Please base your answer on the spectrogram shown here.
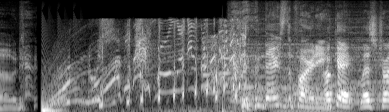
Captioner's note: tape rewinding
